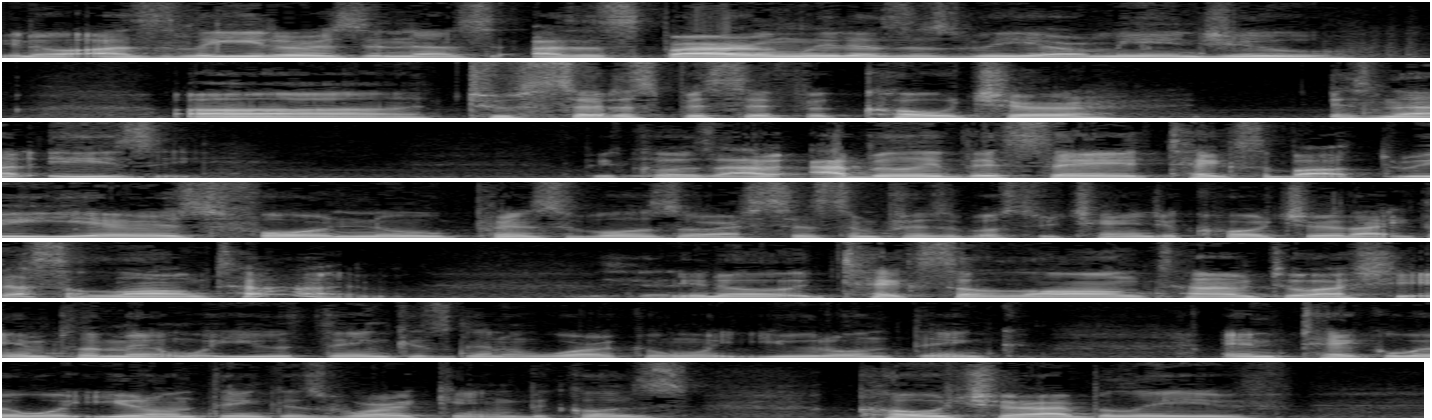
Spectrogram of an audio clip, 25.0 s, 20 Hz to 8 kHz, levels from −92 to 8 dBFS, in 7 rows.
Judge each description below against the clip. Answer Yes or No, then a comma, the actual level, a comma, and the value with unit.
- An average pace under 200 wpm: No, fast, 205 wpm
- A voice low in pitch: Yes, low, 125 Hz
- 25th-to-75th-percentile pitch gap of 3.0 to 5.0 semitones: No, narrow, 2.6 semitones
